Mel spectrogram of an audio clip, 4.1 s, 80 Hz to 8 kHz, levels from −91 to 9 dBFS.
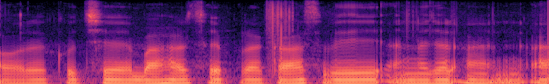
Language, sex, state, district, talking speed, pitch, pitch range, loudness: Hindi, male, Haryana, Jhajjar, 160 wpm, 95 Hz, 90-95 Hz, -17 LUFS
